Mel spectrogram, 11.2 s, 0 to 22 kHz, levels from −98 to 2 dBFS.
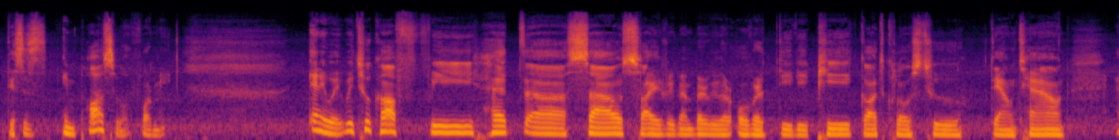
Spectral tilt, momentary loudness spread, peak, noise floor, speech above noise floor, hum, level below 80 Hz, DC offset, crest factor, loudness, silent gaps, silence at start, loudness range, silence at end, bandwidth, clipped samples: -4.5 dB/octave; 20 LU; -6 dBFS; -47 dBFS; 23 dB; none; -52 dBFS; under 0.1%; 18 dB; -24 LUFS; none; 0.05 s; 5 LU; 0 s; 16 kHz; under 0.1%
